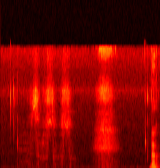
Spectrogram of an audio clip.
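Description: A young woman's soft breaths, twice, faint and hushed, then her voice starts again right at the end.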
